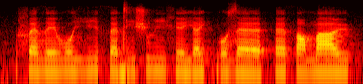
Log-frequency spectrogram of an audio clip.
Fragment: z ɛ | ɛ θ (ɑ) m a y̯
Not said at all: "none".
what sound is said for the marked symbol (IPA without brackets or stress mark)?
ɑ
